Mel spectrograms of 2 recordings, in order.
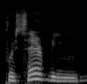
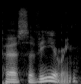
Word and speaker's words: persevering: to persevere in English it's worth preserving no persevering persevering it's worth persevering for example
